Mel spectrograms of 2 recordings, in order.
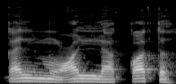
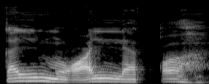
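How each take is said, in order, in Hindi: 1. आख़िरी शब्द का अंत t की आवाज़ से होता है। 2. आख़िरी शब्द का अंत h की आवाज़ से होता है। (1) "अमूमन क्या गलती करते हैं लोग" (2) "ये गोल ता हा में बदल जाएगा"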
